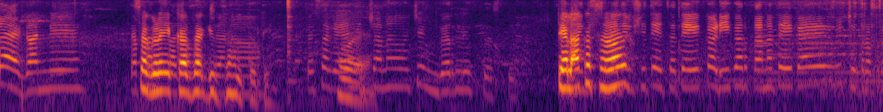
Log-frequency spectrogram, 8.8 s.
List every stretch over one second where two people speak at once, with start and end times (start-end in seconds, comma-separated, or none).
1.4-2.6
